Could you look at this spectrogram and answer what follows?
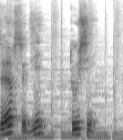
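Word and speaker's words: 두 시: 2 heures se dit dushi, dushi.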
